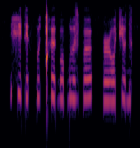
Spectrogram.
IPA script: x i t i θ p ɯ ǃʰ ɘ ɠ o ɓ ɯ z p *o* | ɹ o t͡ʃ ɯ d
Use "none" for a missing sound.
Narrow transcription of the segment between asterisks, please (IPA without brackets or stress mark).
ɵ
